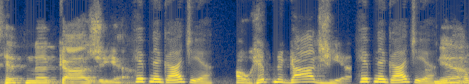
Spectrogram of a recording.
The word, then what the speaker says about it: Hypnagogia: I had Google pronounce it for me. They said it's Hypnagogia.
